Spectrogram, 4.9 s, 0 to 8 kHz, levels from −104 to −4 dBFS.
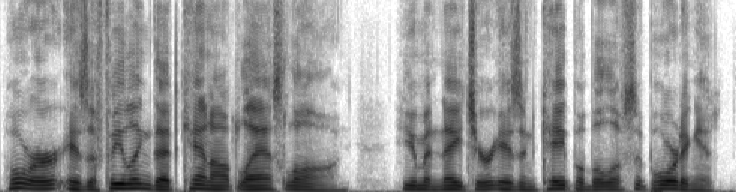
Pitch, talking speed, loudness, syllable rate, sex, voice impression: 140 Hz, 185 wpm, -16 LUFS, 5.9 syllables/s, male, masculine, adult-like, tensed, powerful, bright, clear, fluent, cool, intellectual, slightly refreshing, calm, friendly, reassuring, lively, slightly light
